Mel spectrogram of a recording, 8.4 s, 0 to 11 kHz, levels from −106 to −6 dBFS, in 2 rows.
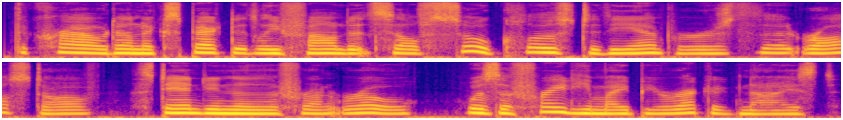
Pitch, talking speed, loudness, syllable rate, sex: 200 Hz, 165 wpm, -15 LUFS, 4.7 syllables/s, female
